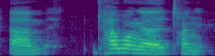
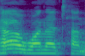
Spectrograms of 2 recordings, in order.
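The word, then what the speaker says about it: kāwanatanga: they used the word kawangatanga. You can't pronounce Māori for shit. No, I can't. I didn't say shit, by the way. Where am I looking? Kawanatanga. Where am I looking? Tanga. Right here. Kawanatanga.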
